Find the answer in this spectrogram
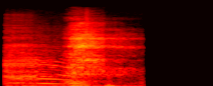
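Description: A short breathy vocal sound, like a gasp, from a person's voice. It lasts about a second and a half and cuts off suddenly.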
